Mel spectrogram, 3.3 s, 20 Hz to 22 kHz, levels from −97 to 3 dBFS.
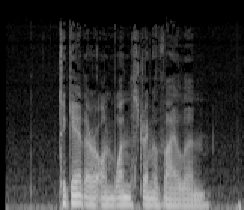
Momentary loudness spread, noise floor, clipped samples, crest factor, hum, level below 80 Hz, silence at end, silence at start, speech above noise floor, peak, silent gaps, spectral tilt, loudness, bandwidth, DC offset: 16 LU; -50 dBFS; under 0.1%; 18 dB; none; -42 dBFS; 0.05 s; 0.4 s; 27 dB; -6 dBFS; none; -7.5 dB/octave; -24 LUFS; 14.5 kHz; under 0.1%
